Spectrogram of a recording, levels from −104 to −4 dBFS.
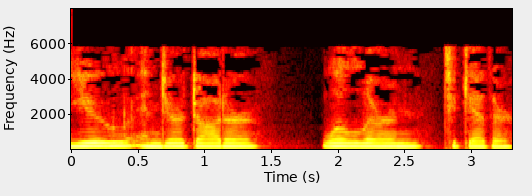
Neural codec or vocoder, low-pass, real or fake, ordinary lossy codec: codec, 16 kHz, 2 kbps, FunCodec, trained on LibriTTS, 25 frames a second; 7.2 kHz; fake; MP3, 24 kbps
